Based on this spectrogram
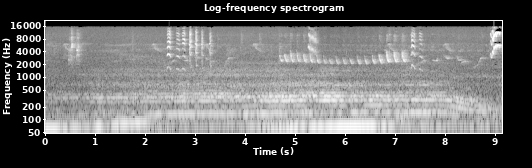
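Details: Black-breasted Oriental magpie-robin mimicking other birds such as lovebird: chips, clicking bursts and a fast, even trill of repeated notes, heard through a loud, steady low mechanical drone that fades at the end.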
